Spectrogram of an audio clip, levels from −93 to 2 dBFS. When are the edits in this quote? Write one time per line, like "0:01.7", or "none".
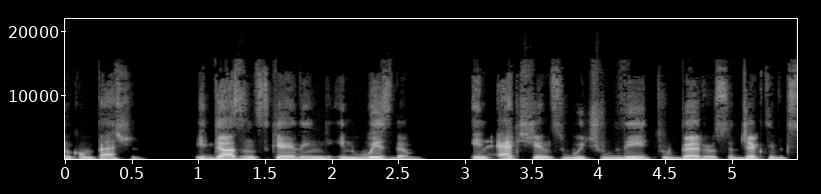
none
